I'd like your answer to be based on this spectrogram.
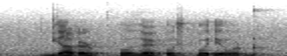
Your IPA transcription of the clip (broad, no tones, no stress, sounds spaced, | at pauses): ɡʲ a ɽ ø ɭ pʰ u ð ø ʔ u ʃ k͡p u ɾʲ u ɖ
